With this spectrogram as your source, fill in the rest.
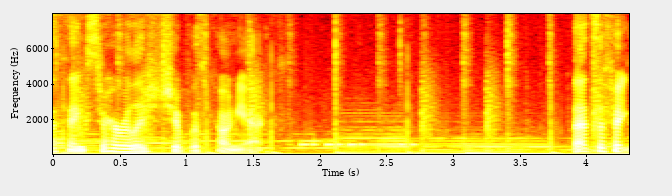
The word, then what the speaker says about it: Cognac: Let's call him Cognic. Cognac. Nope. Nope. Nope. I did not pronounce it wrong the first time.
